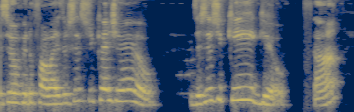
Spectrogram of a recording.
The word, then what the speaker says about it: Kegel: viu ou quer gelo os dois nomes as duas pronúncias estão corretas c se ouviram falar exercícios de kegel deixa de quem gel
